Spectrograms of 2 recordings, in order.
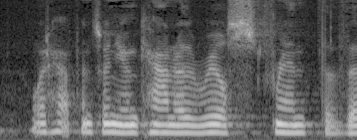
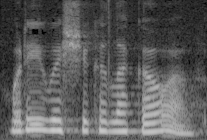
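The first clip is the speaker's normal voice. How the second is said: guided reflection. Acted. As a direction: invite them inward, gently and unhurried. Leads a reflection.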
